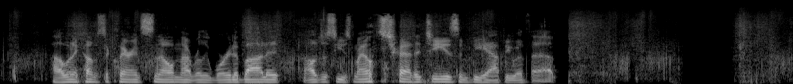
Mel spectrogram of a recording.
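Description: A shovel scrapes and pushes through snow.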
